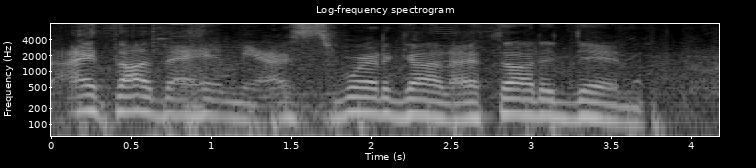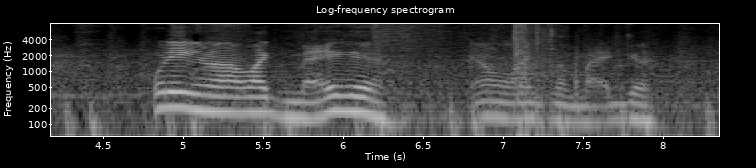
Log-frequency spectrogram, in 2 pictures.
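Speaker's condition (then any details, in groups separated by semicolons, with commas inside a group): ALS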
